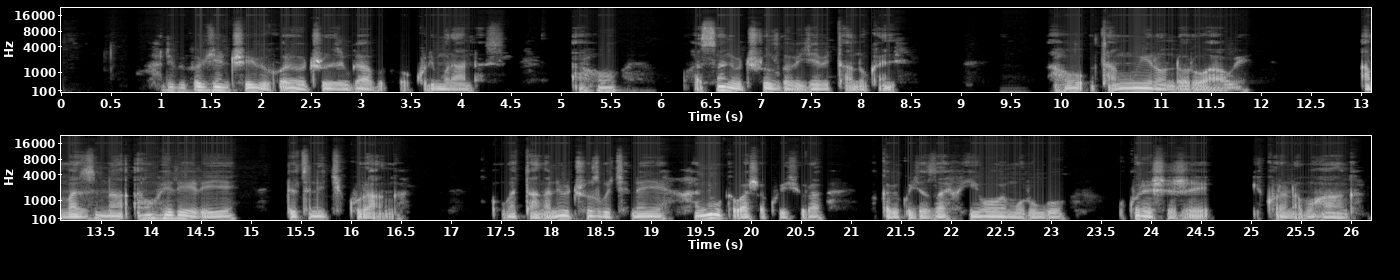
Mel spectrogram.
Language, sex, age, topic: Kinyarwanda, female, 25-35, finance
